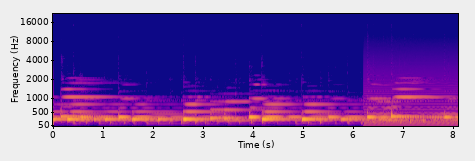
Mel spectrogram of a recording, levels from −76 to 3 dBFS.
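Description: From about 6.2 s right through to the end, a mains buzz comes in underneath the audio: a steady, raspy drone built on 50 Hz with a stack of harmonics climbing up into the kilohertz range. It sits fairly prominently, only something like 15 dB below the signal. That gritty edge comes from sharp switching spikes landing twice per mains cycle, the kind of thing a dimmer, a rectifier or a missing shield lets into the chain.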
